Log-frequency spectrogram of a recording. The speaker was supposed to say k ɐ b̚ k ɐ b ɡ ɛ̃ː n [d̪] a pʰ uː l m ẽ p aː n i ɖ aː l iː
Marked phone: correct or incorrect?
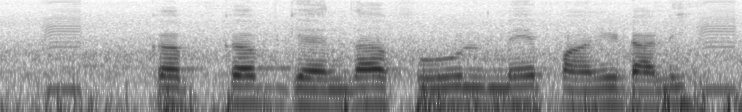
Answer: correct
